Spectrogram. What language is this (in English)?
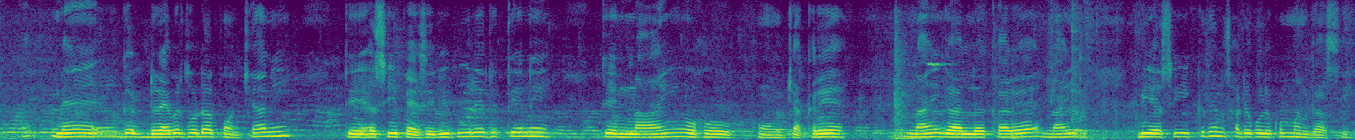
Punjabi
